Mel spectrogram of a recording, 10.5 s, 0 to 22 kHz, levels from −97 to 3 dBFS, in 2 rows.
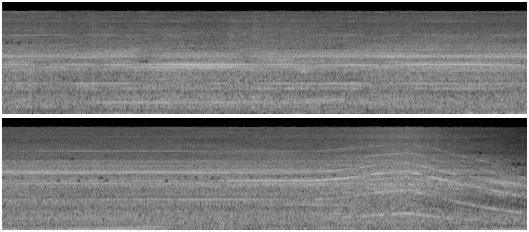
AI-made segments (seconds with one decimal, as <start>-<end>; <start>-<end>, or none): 3.5-5.9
